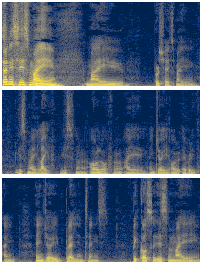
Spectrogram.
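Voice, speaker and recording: A very deep, low-pitched man's voice in a Colombian accent, dark and mellow in tone, very slow with long, frequent pauses, big swings in loudness and ordinary pitch variation. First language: Spanish. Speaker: English language learner. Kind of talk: interview. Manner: halting.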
